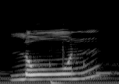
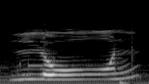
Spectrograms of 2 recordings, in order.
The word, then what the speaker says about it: Lohn: E eu não pronuncio o H também aqui nessa palavra, mas eu dou uma ênfase maior no O. Para isso que serve o H dentro das sílabas, né? Então eu digo loan. O H ele dá a ideia de prolongar o som de uma letra.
